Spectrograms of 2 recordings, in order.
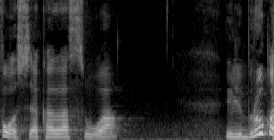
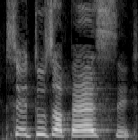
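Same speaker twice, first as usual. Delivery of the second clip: ordinary delivery, nothing marked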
